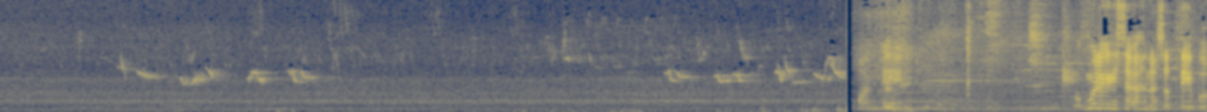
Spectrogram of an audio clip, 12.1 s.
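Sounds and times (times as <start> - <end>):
small songbird chirping: 0.2 - 8.5.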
